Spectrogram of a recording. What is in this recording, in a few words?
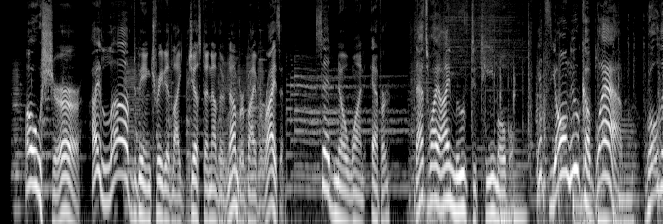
commercial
